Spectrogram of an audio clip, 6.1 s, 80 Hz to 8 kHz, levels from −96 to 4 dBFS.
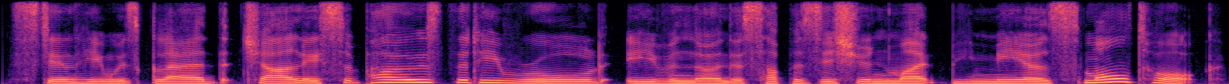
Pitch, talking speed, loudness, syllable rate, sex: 185 Hz, 185 wpm, -17 LUFS, 4.5 syllables/s, female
